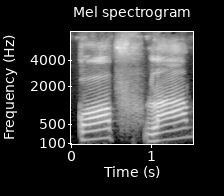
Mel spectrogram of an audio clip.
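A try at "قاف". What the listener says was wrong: টান দিয়ে বলতে হবে, আরিফটা এ পর্যন্ত যেমন টান দিয়ে পড়েছিলেন সেরকম টান দিয়ে পড়তে হবে। কফ।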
